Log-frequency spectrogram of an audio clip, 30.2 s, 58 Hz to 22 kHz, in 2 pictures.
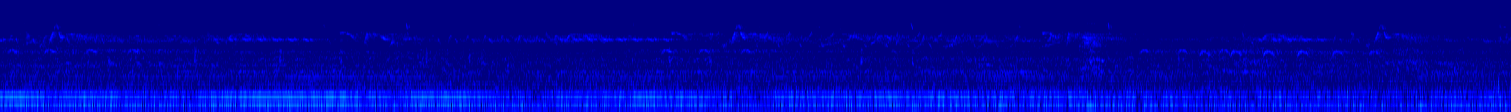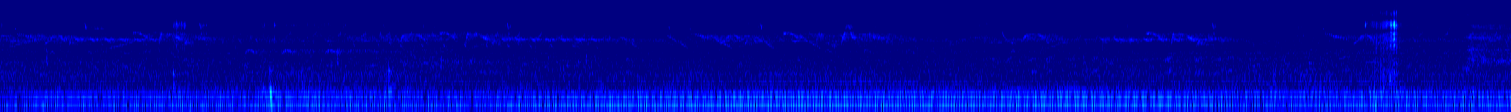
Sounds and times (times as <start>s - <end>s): Bird: 0.0s - 30.2s.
